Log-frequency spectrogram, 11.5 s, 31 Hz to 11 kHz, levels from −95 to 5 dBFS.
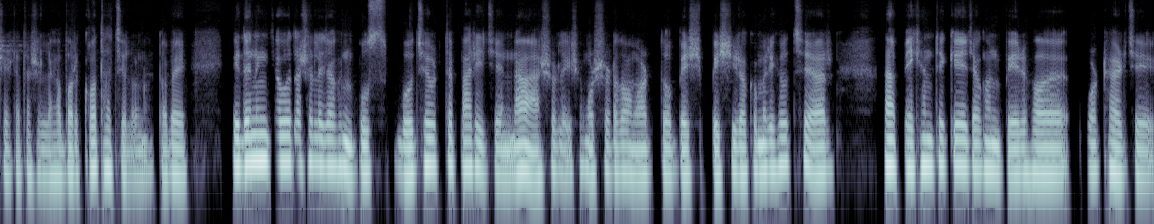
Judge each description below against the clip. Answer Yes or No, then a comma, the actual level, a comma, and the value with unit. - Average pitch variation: Yes, average, 3.4 semitones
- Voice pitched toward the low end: Yes, low, 125 Hz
